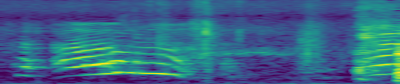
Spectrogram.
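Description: A young girl's short high-pitched wordless whine, rising then falling in pitch, as she strains to hold a Twister position.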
